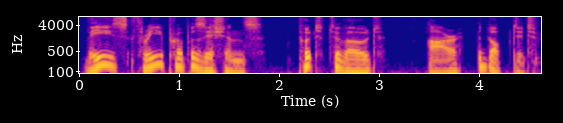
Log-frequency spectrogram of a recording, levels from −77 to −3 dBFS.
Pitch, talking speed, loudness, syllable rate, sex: 115 Hz, 105 wpm, -21 LUFS, 4.1 syllables/s, male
